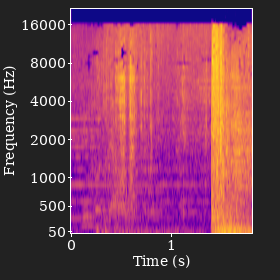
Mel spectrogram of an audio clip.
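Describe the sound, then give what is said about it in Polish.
A video game explosive arrow, which the player shot at himself, detonates in a sudden, loud booming blast near the end, following a stretch of quieter muffled game ambience with faint voice-like sounds. “A daj mi wybuchową strzałę.”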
